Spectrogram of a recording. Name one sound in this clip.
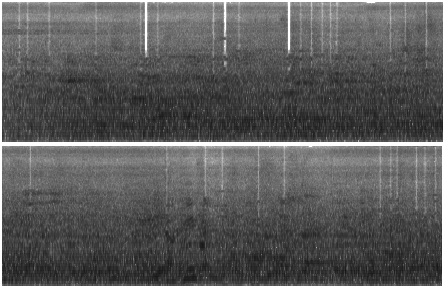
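A man speaks formally over a loudspeaker in a large echoing hall.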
